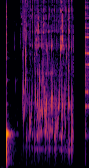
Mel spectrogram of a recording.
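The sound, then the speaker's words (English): A single bright wine-glass clink rings briefly, followed by a second of wet slurping sips of wine, an Oregon Pinot Noir, then a short, sharp glassy tap at the end. “So grab your glasses and let's have a sip.”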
